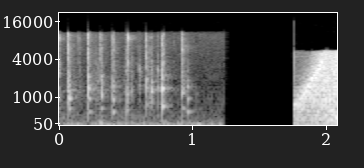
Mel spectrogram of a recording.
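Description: Computer keyboard typing, a quick run of key clicks that stops a little over a second in. Near the end comes a loud whoosh rising in pitch.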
